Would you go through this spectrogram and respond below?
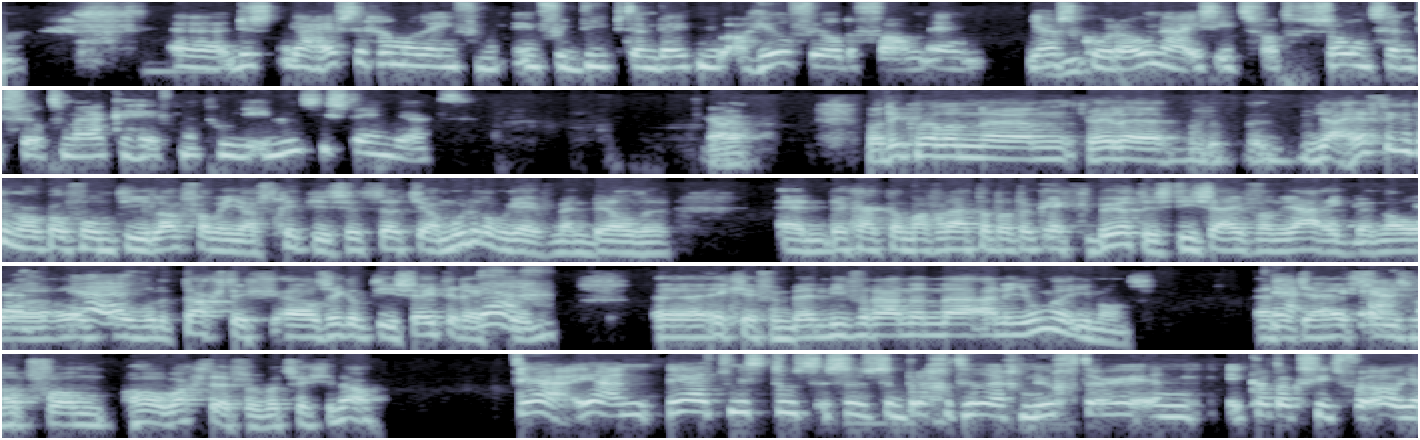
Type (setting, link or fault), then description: link, video call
